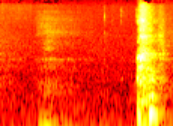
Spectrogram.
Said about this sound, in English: And I apologize if you can hear my dog snoring.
